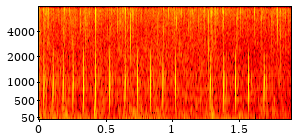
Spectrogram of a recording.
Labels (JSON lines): {"label": "biophony, rattle", "recorder": "SoundTrap 500"}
